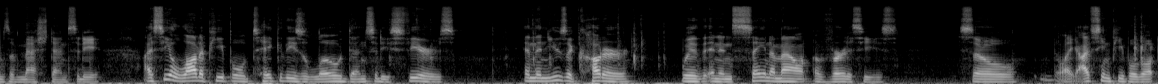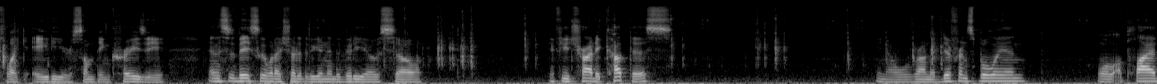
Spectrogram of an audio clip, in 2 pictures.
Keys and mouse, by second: 0.4-0.7 shift+middle drag, 1.1 middle click, 4.1 KP_1, 5.3 Tab, 5.9 shift+middle drag, 6.4 shift+a, 8.8 click, 9.7-12.0 drag, 12.7 click, 14.7 click, 15.4 r, 16.8 s, 17.6 g, 18.2 s, 18.8 drag, 19.1 g, 20.9 ctrl+KP_Subtract, 21.5 click, 22.3 drag, 22.9 click.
